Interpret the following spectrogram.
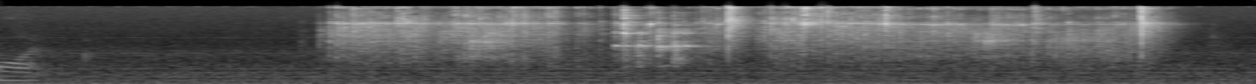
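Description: A chain of dominoes toppling one after another onto a wooden floor: a rapid clatter of clicks that starts about a second and a half in and runs for about four seconds. It ends with one sharp, loud click, then stops.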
